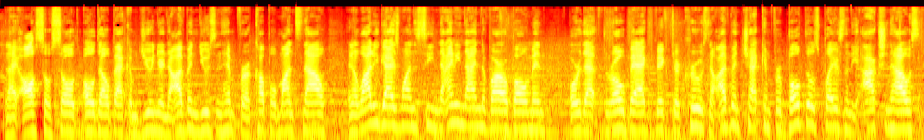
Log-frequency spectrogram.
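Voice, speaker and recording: A young man with a hoarse voice from a cold, doing upbeat gameplay commentary straight to his viewers. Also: fairly high pitch, steady tone, a bit bright. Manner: upbeat, fast-talking, speaks straight to viewers. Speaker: gaming YouTuber. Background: background music.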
